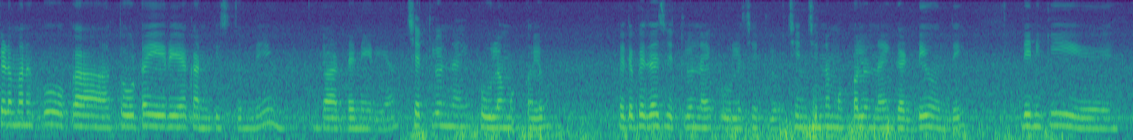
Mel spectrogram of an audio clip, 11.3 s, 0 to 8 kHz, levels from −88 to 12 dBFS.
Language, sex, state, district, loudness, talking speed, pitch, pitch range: Telugu, female, Andhra Pradesh, Srikakulam, -18 LUFS, 115 wpm, 190 Hz, 175-205 Hz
